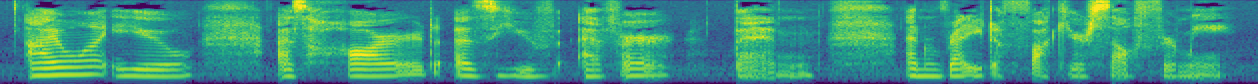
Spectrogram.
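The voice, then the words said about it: Sultry, seductive voice. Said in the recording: “my delicious, sexy voice”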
